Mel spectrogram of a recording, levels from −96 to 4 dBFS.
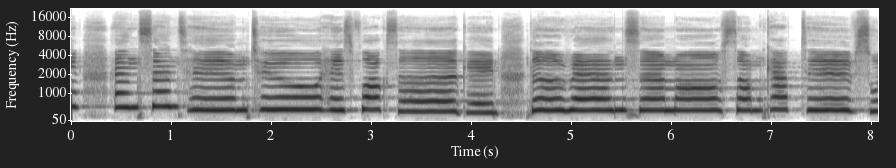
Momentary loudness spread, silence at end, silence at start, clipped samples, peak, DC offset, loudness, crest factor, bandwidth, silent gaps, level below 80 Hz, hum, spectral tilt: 5 LU; 0 s; 0 s; under 0.1%; -4 dBFS; under 0.1%; -16 LUFS; 12 dB; 16.5 kHz; none; -86 dBFS; none; -1 dB/octave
